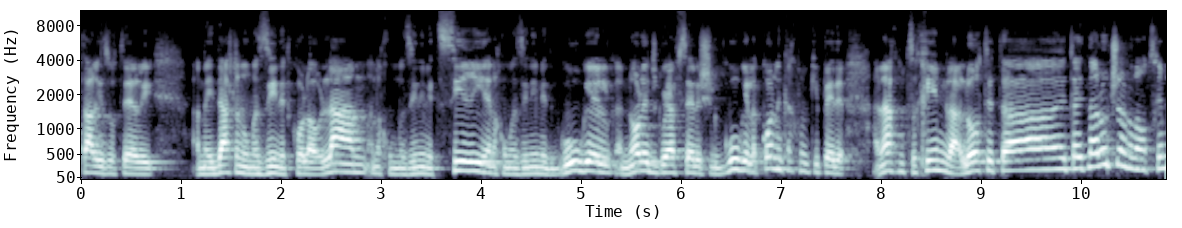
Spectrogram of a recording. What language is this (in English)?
Hebrew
